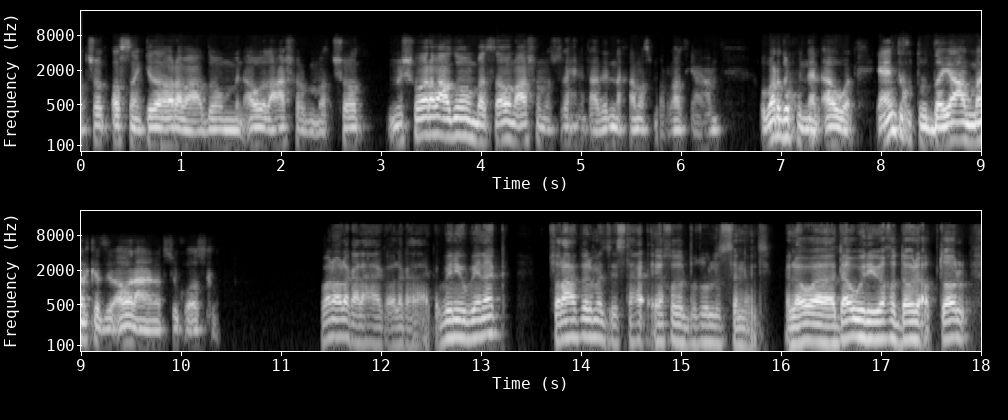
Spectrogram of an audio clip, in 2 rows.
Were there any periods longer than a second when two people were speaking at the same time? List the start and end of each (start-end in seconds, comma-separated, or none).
none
